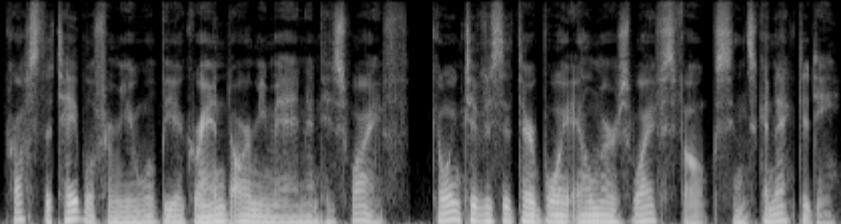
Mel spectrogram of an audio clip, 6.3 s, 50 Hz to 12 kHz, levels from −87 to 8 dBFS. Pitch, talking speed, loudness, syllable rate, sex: 90 Hz, 230 wpm, -18 LUFS, 5.4 syllables/s, male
